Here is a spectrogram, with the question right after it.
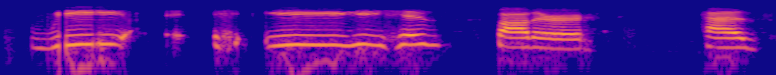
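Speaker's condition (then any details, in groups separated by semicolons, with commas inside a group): Cerebral palsy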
